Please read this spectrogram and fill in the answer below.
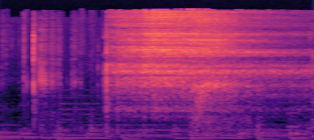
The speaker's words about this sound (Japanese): うわー、ガスが入りました。あ、何してるんだ、何、あ、抜いてるんですか、炭酸を。あ、ちょうどいい塩梅に。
